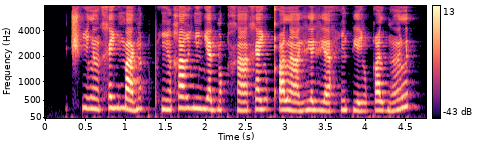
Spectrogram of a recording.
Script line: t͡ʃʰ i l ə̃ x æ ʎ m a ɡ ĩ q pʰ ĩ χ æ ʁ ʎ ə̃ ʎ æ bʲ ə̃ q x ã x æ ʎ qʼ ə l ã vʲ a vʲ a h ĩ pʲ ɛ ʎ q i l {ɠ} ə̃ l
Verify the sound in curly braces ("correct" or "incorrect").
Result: incorrect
